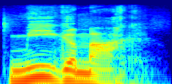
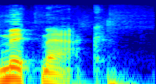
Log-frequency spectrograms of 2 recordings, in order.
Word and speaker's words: Mi'kmaq: The best I can pronounce their name is Mi'kmaq. That's the best I could do, so please forgive me. Commonly referred to by outsiders as the Mi'kmaq.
